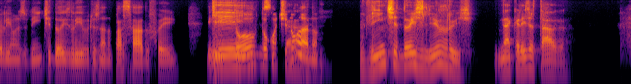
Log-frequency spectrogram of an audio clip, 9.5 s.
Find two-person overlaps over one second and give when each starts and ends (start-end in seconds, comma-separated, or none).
3.2-4.7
